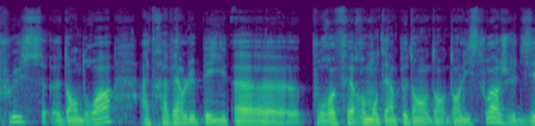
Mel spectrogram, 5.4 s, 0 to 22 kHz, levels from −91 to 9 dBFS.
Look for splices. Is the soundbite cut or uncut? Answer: cut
